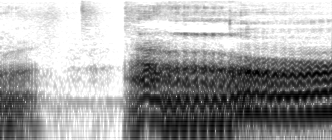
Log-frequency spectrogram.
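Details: Female corgi, cold and wanting onto a crowded couch, grumbles back at her owner indoors; a brief pause, then a long, low, sustained rumbling vocalisation with steady harmonics, after coaxing speech.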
